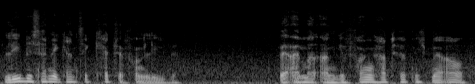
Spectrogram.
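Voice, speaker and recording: A very low-voiced old man, wistful and fatherly, speaks with slow, earnest reflection. It is a 1950s radio drama with faint background noise. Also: big pitch swings, mellow. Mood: gently instructing. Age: older. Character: gentle, philosophical old widowed judge, wistful and fatherly. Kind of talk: 1950s German radio play acting.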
